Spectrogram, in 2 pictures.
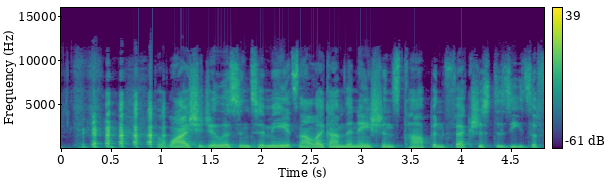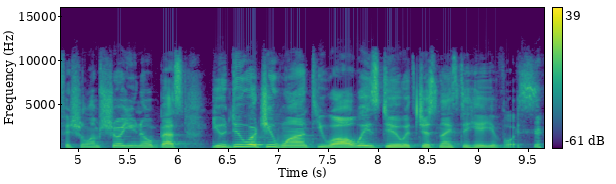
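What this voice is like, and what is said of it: Jewish mother character voice. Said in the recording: “here's my Jewish mom voice.”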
